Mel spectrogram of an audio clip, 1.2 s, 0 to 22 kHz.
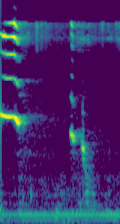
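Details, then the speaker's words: Threading a wooden bottle stopper's pre-drilled 3/4 inch hole with a hand thread-cutting mandrel, no wax or lubricant: a sharp high squeal, then short chirps as the tap turns; dry tap squeak from threads rubbing. "You can hear some squeaking. I could probably put some wax on those threads or some lubricant on those thread cuttings, but I am not as of right now."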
